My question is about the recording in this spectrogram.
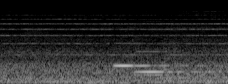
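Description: Houston METRORail Red Line light-rail train near the platform: steady running noise, with a brief higher tone that drops to a lower one a little past a second in.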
